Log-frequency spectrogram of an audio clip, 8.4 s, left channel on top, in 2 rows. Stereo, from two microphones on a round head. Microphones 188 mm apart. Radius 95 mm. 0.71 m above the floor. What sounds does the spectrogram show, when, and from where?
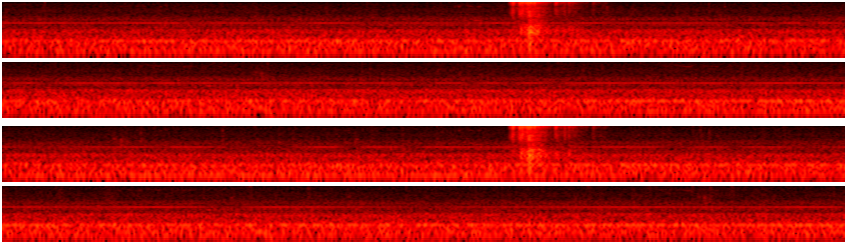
2.5 s a dropped coin: 10° right (ahead or behind), 1.2 m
